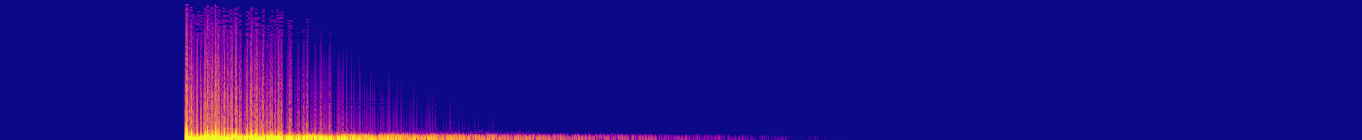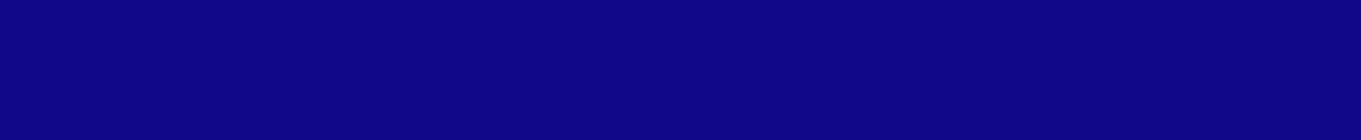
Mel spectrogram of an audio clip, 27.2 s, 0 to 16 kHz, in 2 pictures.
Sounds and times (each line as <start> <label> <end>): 1.9 low frequency boom sound 6.4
